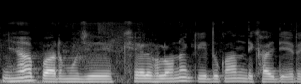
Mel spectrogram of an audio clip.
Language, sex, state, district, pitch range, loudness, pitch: Hindi, male, Uttar Pradesh, Saharanpur, 130-140 Hz, -18 LUFS, 130 Hz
